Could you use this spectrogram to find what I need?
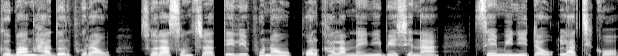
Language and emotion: Bodo, neutral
